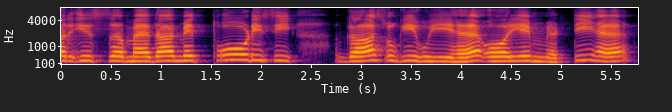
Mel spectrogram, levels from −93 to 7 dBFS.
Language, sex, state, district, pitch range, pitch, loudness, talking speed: Hindi, female, Uttar Pradesh, Lalitpur, 225-255 Hz, 240 Hz, -15 LUFS, 135 wpm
